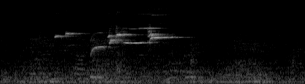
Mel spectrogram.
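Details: Goldfinch × canary hybrid delivering brief phrases from its opening song: a few clear whistled notes, some rising and some falling, packed into about one second, over low background hiss.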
